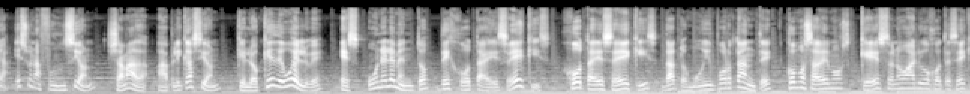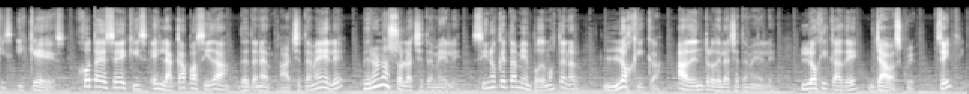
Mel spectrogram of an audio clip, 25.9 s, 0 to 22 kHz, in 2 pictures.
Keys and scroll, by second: 9.0 Escape, 13.6-14.5 typing, 15.5 j, 16.3 j, 17.5 j, 18.3 k, 19.0 Escape, 19.3 k, 20.8 e, 21.8 v, 22.3 e, 24.0 h, 25.6 Escape.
